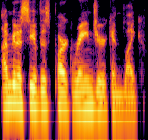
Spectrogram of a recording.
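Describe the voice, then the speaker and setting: A man's voice: medium pitch, brisk, fairly bright tone, dry recording, clean studio sound. A man hosting a podcast in casual interview chat, chiming in with short replies, jokes and laughs. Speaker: podcast host.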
